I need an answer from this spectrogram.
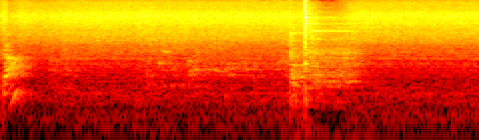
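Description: Grated beetroot sizzling steadily as it fries in a pan, with one sharp click about three seconds in.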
